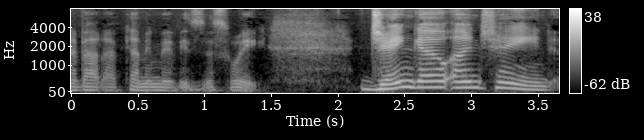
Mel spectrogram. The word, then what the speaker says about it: Django: upcoming movies this week Jango Unchained the D is silent now this is a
